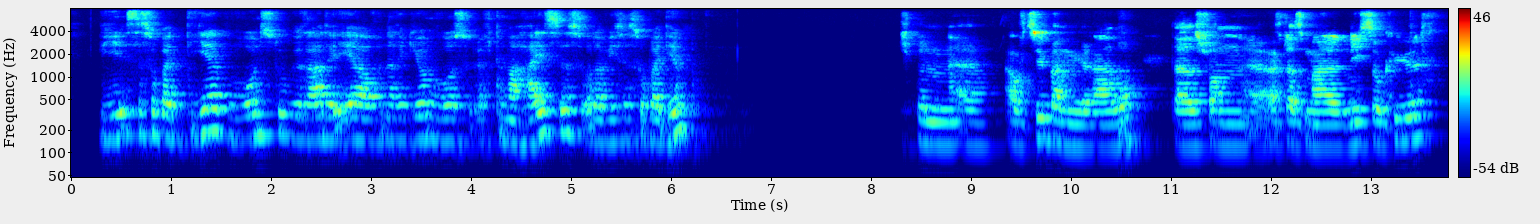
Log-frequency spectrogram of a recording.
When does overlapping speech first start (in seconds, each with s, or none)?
none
